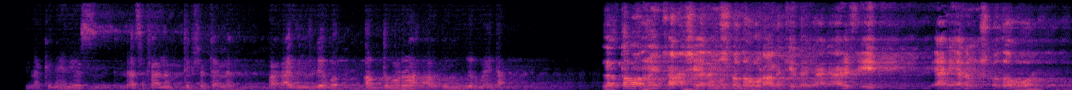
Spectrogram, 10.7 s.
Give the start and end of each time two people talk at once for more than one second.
none

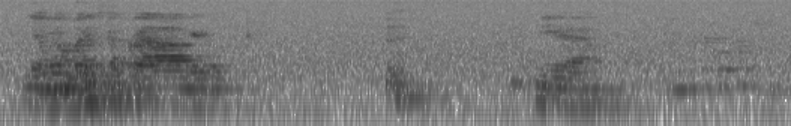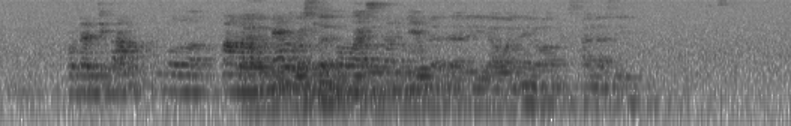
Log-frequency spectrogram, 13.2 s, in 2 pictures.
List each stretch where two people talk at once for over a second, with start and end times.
8.6-10.1

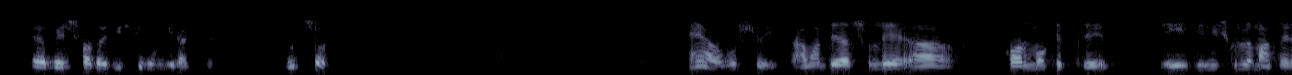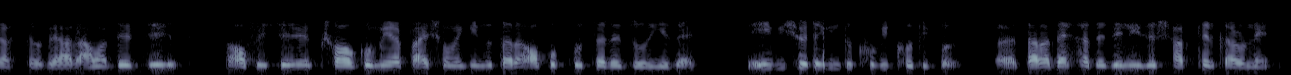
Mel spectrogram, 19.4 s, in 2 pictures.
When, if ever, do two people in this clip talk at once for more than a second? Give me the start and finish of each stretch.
none

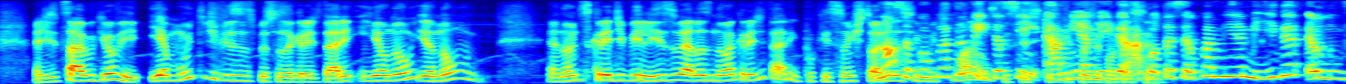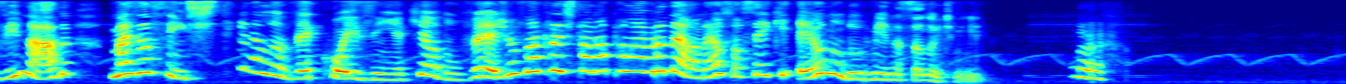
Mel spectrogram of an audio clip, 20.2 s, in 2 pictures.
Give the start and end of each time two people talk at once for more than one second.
6.6-8.7

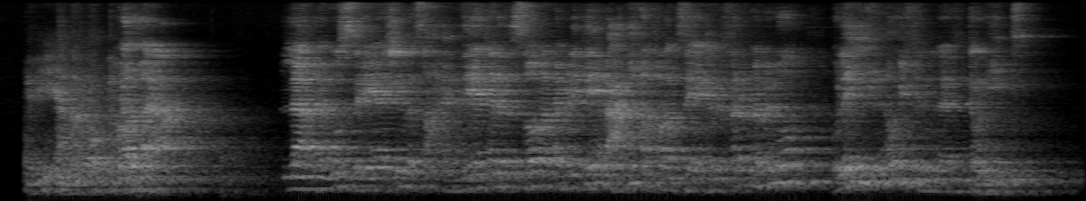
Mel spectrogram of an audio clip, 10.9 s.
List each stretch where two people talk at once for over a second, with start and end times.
none

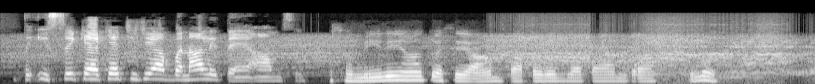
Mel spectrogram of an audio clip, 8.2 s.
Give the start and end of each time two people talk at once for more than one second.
none

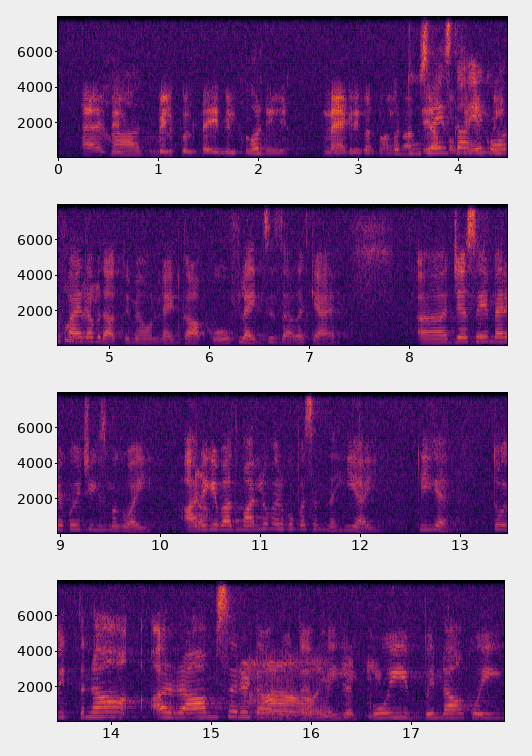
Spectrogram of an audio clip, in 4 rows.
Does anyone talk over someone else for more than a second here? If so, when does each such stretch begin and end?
3.4-4.9, 15.4-16.8

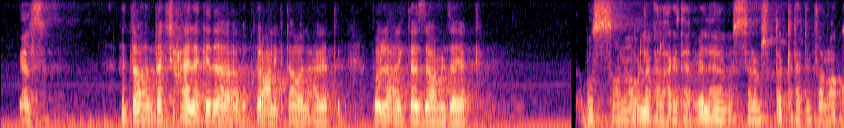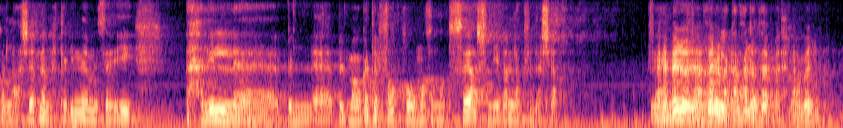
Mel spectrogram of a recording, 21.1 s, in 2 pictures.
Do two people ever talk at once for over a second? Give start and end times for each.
18.7-20.4

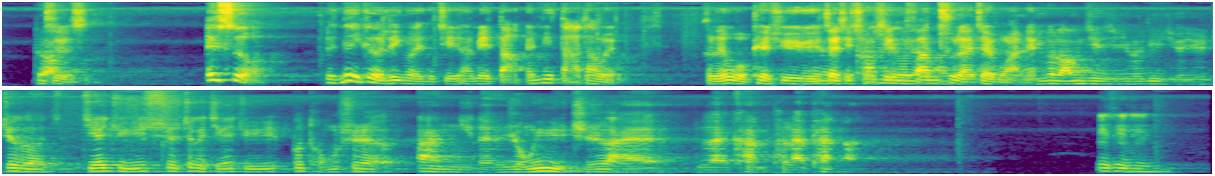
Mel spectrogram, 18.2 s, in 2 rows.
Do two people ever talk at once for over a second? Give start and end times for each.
6.1-7.8

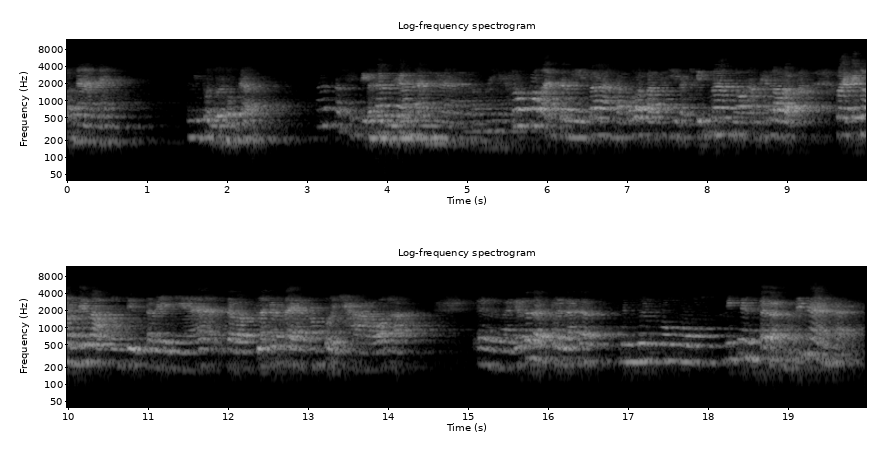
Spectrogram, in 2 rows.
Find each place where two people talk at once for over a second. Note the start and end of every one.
3.8-5.0

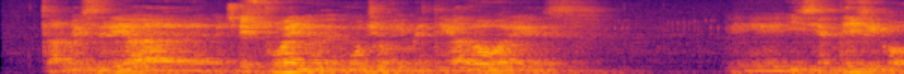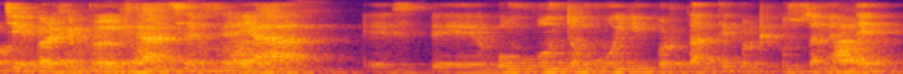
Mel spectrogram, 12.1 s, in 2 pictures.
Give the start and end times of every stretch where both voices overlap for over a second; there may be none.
6.1-8.0

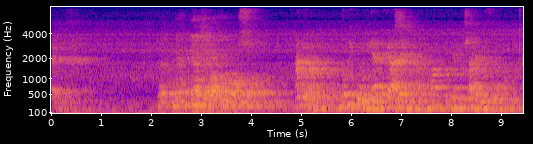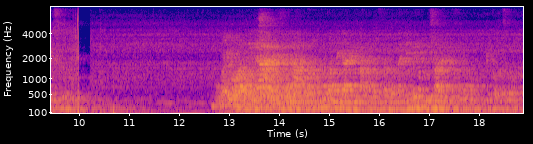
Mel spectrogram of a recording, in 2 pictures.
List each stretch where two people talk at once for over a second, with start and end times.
13.0-14.4

